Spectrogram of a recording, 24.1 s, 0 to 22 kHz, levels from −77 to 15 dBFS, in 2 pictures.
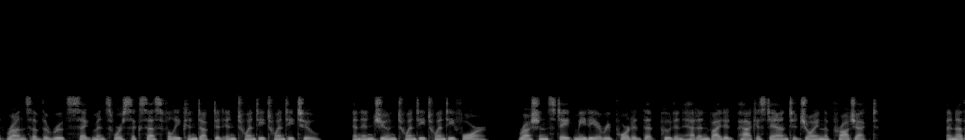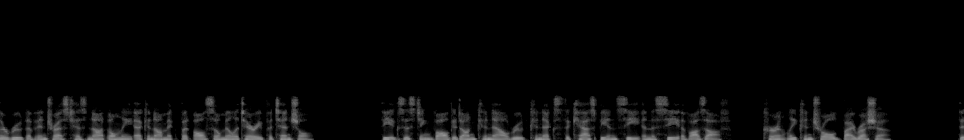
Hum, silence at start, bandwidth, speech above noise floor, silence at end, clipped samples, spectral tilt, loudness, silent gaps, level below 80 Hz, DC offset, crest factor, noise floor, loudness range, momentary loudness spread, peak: none; 0 s; 7.2 kHz; over 58 dB; 0 s; under 0.1%; -5.5 dB/octave; -32 LUFS; 4.03-4.37 s, 6.11-6.44 s, 11.00-11.81 s, 16.01-16.81 s, 21.21-21.58 s, 23.22-24.01 s; -58 dBFS; 0.5%; 16 dB; under -90 dBFS; 2 LU; 5 LU; -16 dBFS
